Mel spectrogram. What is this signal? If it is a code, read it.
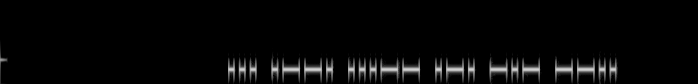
Morse code, heard as a keyed tone, about 22 wpm, 700 Hz. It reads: SP3RKZ
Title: DXCC-100 Call Signs - 6 Characters - 22wpm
